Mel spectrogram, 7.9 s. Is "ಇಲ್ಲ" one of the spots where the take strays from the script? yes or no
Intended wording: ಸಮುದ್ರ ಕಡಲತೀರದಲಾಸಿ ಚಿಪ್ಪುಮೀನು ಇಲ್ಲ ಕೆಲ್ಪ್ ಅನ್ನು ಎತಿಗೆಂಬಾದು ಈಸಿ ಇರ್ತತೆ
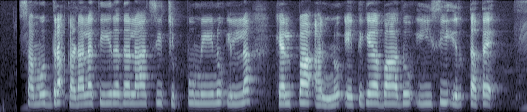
no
